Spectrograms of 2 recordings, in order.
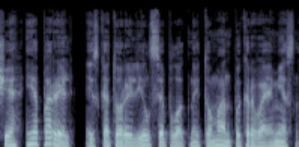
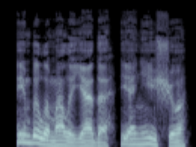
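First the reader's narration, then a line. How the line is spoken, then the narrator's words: Plain. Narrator (Russian): ответили мне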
